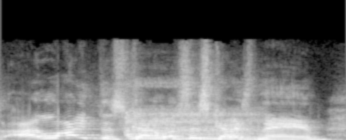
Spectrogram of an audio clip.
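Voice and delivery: delighted by the dog; cheerful David. Acted. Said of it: "he says".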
